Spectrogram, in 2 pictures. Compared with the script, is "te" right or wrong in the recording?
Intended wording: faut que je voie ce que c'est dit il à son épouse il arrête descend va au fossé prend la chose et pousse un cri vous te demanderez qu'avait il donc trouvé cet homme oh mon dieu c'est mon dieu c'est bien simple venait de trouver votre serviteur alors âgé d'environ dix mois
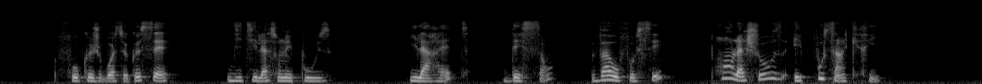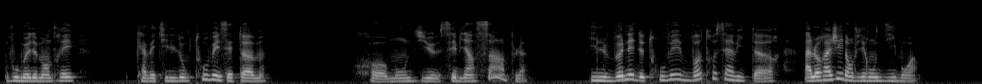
wrong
